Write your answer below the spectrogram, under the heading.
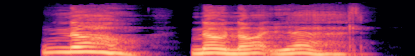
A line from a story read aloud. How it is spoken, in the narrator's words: she cried quickly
